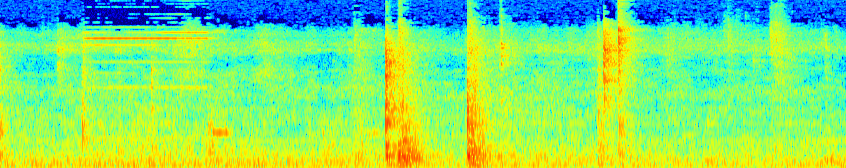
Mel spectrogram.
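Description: A few sharp knocks over a steady hum. The two loudest come about four and five seconds in, with fainter ones near six and eight seconds.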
